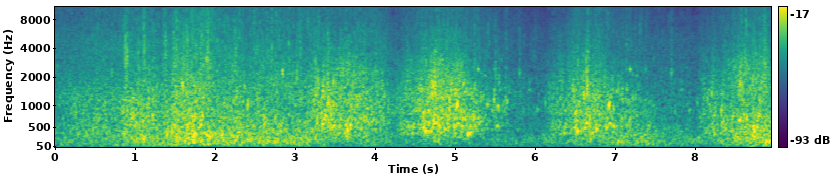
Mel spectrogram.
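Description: A person swims, splashing through water in strokes.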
